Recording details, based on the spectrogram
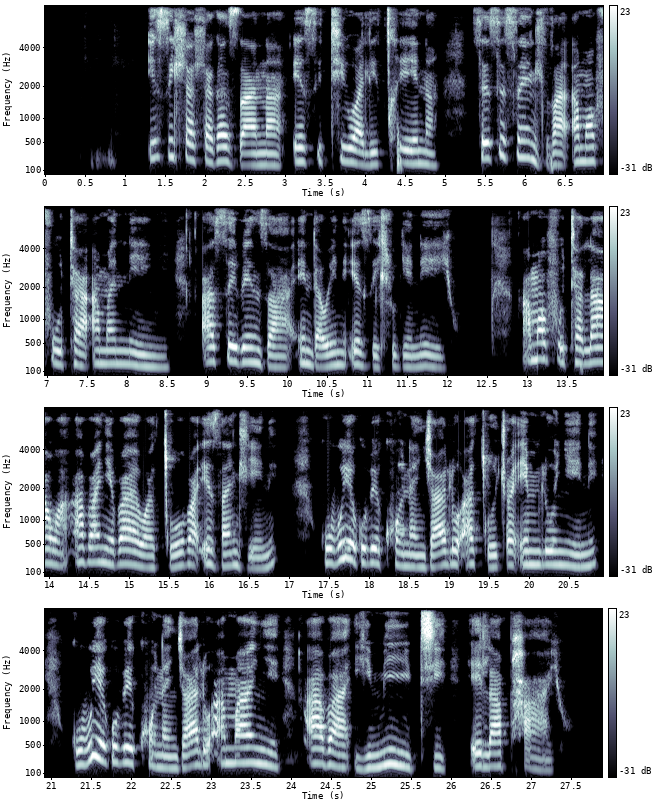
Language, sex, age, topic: North Ndebele, male, 36-49, health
